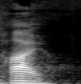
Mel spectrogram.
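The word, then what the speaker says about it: Ai: I think, yeah, it's just high. It's like H-I. That's how you pronounce that. High. Thank you. I was like, how do you, I'm like, oh, there's artificial intelligence in the West. Is anybody, or in the East, sorry. No. Hi. That's how you say it.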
